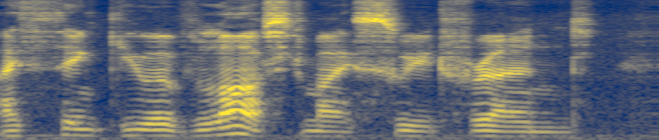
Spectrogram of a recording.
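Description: With a put-on character voice at medium pitch, a man speaks at a very slow pace. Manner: menacing, mocking.

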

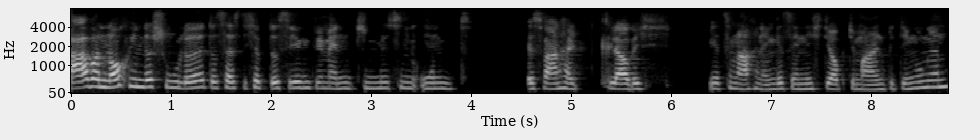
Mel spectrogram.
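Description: A woman's plain, everyday voice at medium pitch, fairly quick in pace with ordinary pitch variation, against a quiet background. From Austria, Vienna. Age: 20s. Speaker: graphic designer. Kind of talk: interview conversation.

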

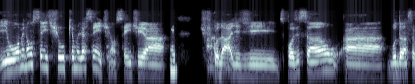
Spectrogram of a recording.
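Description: A man with a plain, everyday voice, medium in pitch, with ordinary pitch variation. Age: 20s. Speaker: personal trainer. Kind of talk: casual chat. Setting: online video live stream.

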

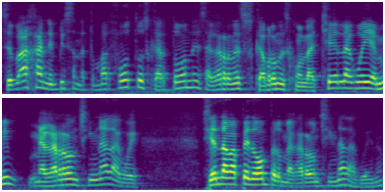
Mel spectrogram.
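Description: Speaking at a very fast pace, a man with a high pitch uses lively intonation on a very clean recording with a silent background. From Mexico City (Iztapalapa). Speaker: comedian. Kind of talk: casual chat with comic storytelling.

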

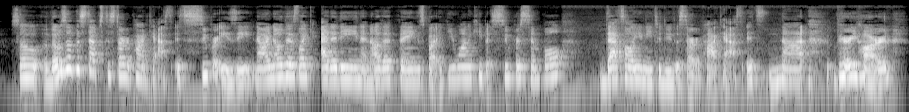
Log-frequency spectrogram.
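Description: A woman at medium pitch talks at a fairly quick pace with ordinary pitch variation over noticeable background noise. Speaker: podcast host and coach. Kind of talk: solo educational talk. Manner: fast talker.

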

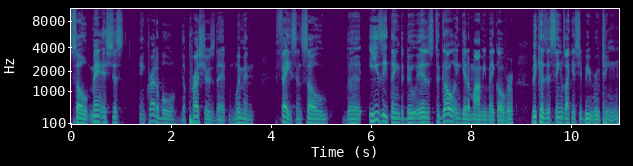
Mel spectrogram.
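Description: A normal speaking voice from a man, fairly low in pitch, with ordinary pitch variation and a moderate pace. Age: 40s. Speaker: podcast host, married man. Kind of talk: casual chat.

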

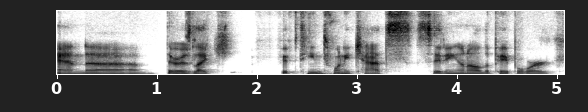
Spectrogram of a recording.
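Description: A man talks at a fairly slow pace in a medium pitch, his intonation fairly even and his loudness very even. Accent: Swedish. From Sweden. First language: Swedish. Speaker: podcast host. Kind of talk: casual chat.

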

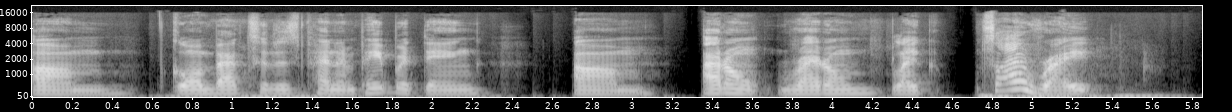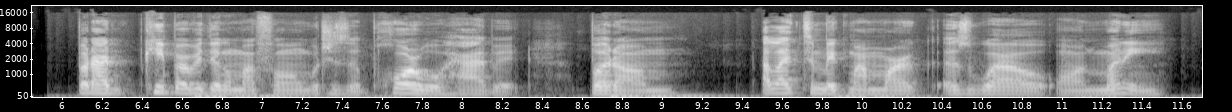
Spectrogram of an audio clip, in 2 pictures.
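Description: On a very clean recording with a silent background, a woman with a New York accent speaks at a moderate pace in a fairly low, monotone voice with flat intonation. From Brooklyn, New York. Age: 20s. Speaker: poet. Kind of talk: casual chat.

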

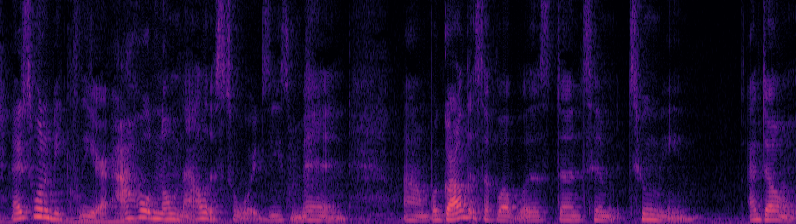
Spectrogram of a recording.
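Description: Amid noticeable background noise and audible room echo, a woman with a fairly low pitch speaks at a fairly slow pace in an animated tone with very wide pitch swings. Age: 30s. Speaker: podcast host and poet. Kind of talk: casual monologue.

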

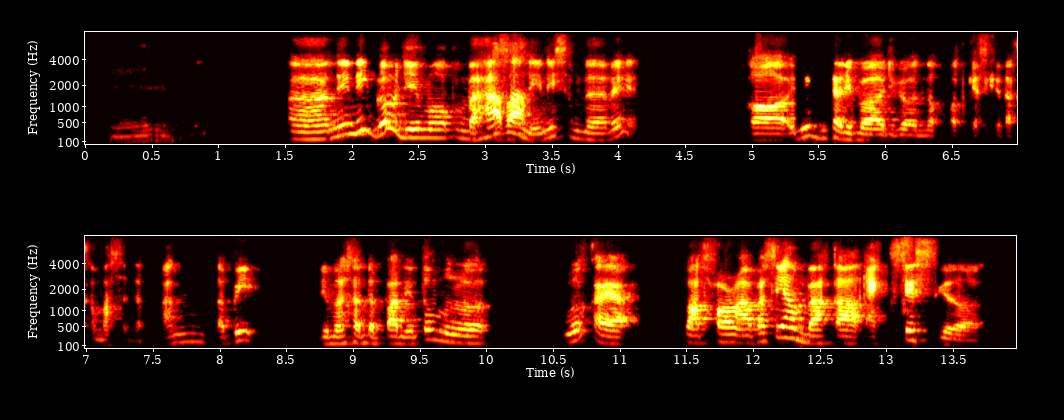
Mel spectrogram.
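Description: A fairly high-pitched man speaks with very wide pitch swings and big swings in loudness. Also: fairly quick pace. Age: 20s. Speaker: podcast co-host. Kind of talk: casual chat.

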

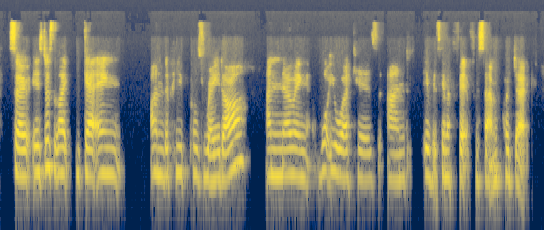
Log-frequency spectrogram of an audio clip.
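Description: At a moderate pace, a somewhat breathy woman speaks with a fairly high pitch and fairly even intonation. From northeast England. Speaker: illustrator and muralist. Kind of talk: casual interview.

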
